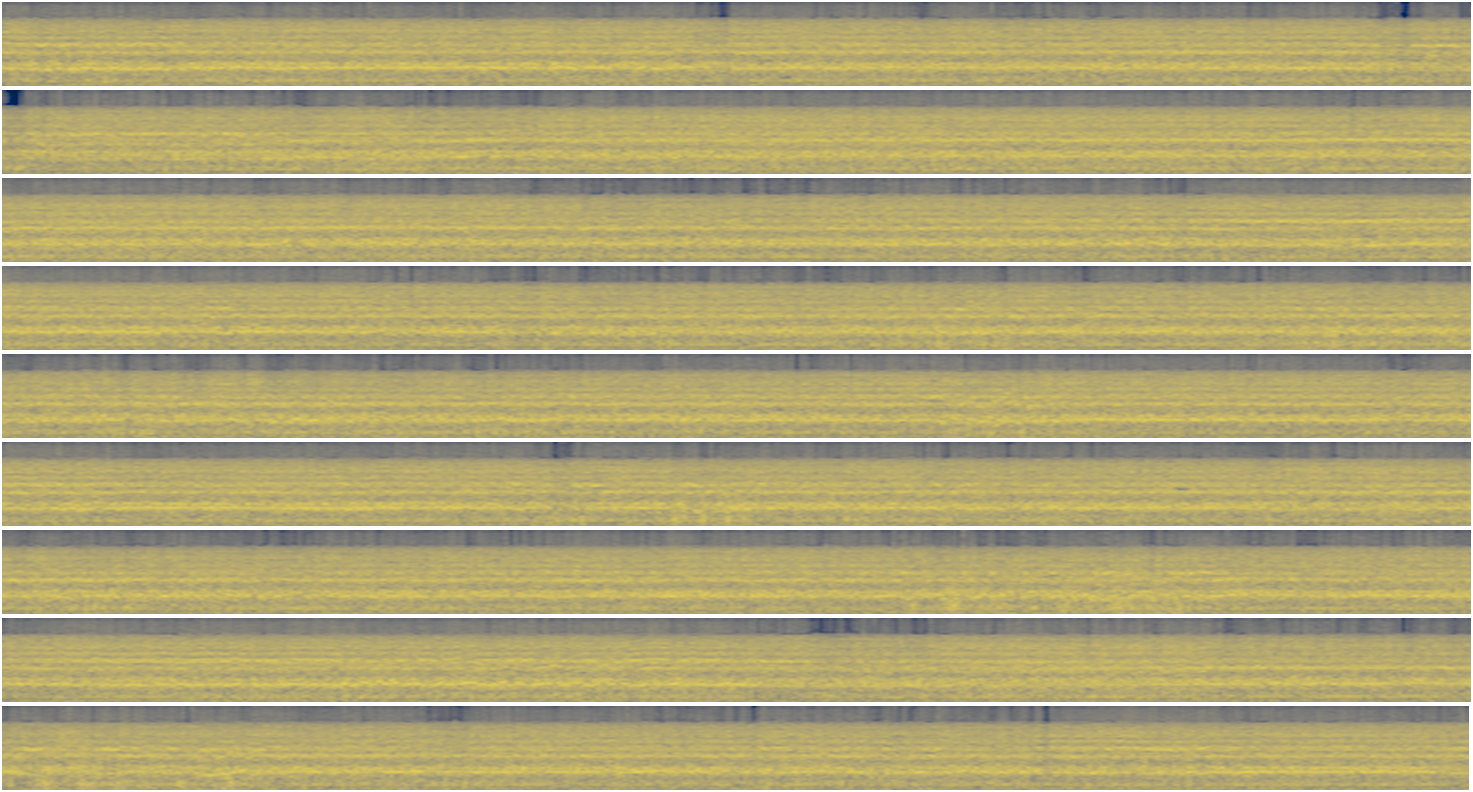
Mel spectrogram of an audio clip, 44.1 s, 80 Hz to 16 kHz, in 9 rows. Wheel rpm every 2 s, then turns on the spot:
230, 230, 210, 210, 210, 230, 230, 230, 230, 230, 230, 230, 220, 230, 230, 230, 230, 220, 210, 230, 240, 230.
none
